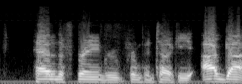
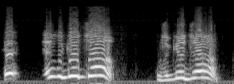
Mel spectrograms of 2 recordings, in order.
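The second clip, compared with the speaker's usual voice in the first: squeaky falsetto comment; mock high voice. Streamer praising the jump, still in high-voiced mimicry.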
